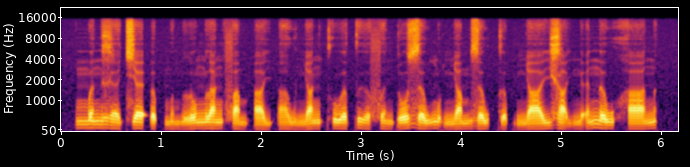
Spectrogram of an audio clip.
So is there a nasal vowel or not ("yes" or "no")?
no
